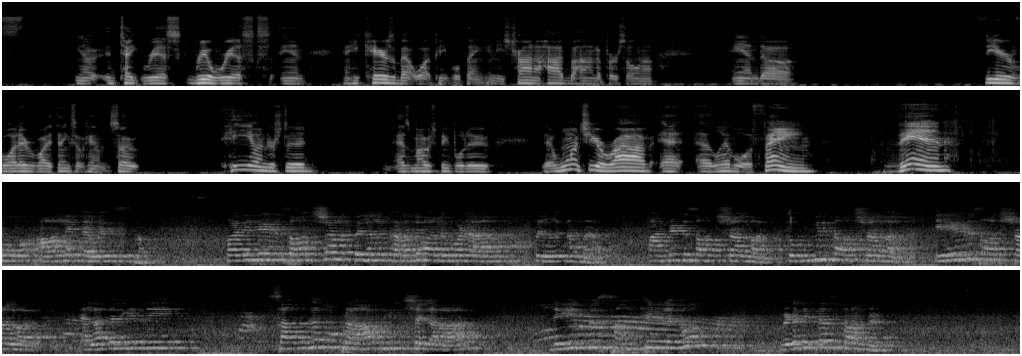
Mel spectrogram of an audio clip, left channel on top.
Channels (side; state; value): both; different; correlation 0.00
